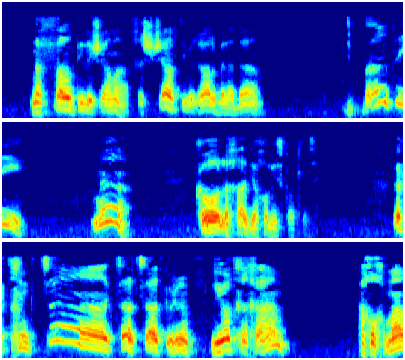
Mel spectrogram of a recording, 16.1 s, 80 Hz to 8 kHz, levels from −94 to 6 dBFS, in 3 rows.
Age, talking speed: 40-59, 90 wpm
